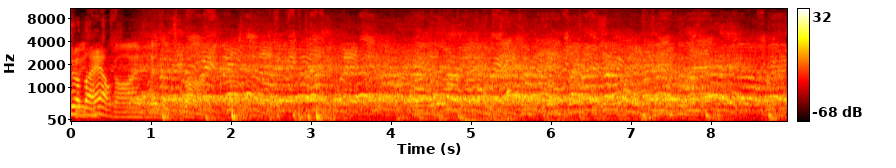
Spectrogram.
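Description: A crowd of people murmur and shout in a large chamber.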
